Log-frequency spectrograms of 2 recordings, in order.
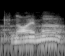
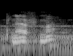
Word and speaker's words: pneuma: The Greek word, you may pronounce it pneuma or pnefma, is the same as spirit.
